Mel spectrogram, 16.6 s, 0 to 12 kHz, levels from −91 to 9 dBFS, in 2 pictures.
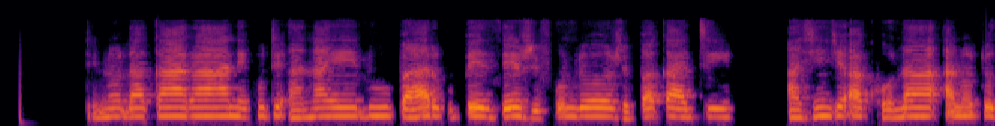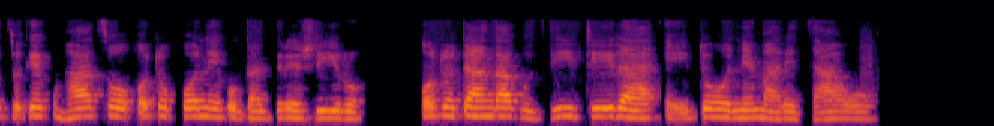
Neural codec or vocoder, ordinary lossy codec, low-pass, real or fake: none; AAC, 32 kbps; 7.2 kHz; real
